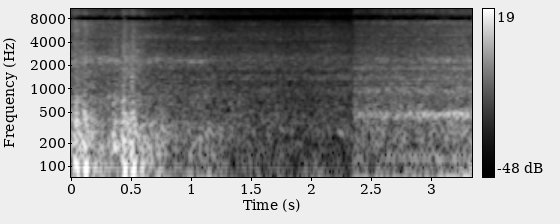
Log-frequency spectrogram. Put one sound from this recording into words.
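An electric multiple-unit train rolls past on the rails.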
